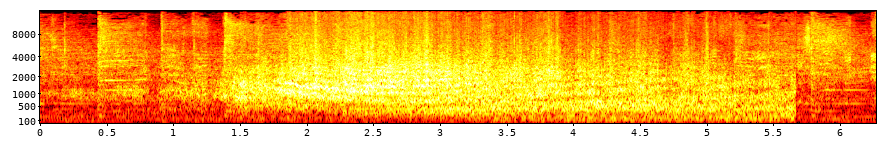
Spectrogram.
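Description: MiG-21 jet fighter's engine during a low high-speed flyby: a loud jet noise that builds about a second and a half in, with a sweeping pitch as the jet passes, holds for about four seconds, then cuts off abruptly near the end. Faint background music sits under it at the start.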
